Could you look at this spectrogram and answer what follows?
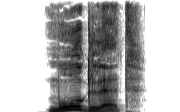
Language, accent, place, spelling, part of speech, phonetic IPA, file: German, Germany, Berlin, moglet, verb, [ˈmoːɡlət], De-moglet.ogg
- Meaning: second-person plural subjunctive I of mogeln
